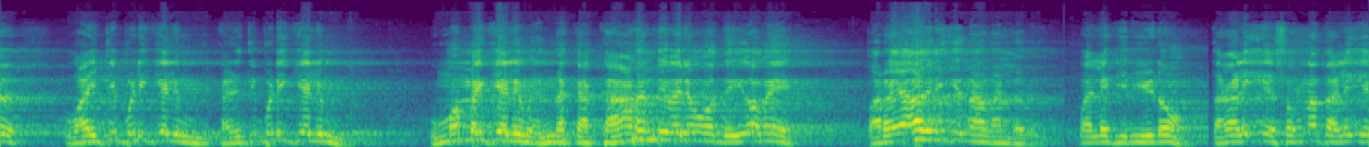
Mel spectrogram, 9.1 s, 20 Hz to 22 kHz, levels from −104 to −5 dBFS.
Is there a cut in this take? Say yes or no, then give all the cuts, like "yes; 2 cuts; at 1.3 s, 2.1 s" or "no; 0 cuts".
yes; 2 cuts; at 7.0 s, 8.0 s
